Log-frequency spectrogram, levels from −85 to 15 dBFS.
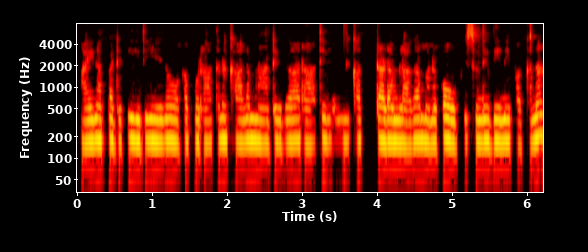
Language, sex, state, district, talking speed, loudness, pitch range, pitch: Telugu, female, Telangana, Nalgonda, 135 wpm, -25 LUFS, 170-180 Hz, 175 Hz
